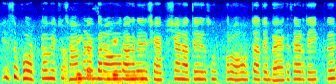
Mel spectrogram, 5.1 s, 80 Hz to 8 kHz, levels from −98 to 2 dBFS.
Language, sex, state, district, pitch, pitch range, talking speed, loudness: Punjabi, male, Punjab, Fazilka, 260 Hz, 250-280 Hz, 155 wpm, -15 LUFS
